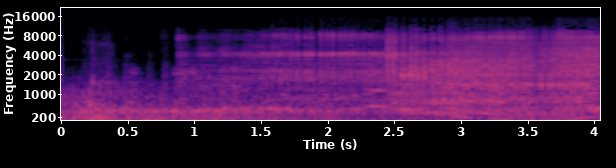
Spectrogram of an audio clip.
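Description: An iron gate creaks slowly open.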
